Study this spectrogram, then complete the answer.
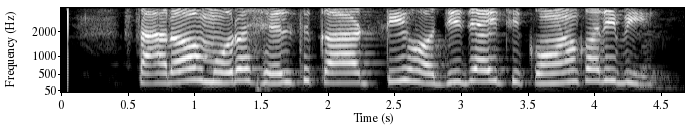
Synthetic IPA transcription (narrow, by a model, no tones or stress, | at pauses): saɾɔmoɾɔɦelt̪ʰkaɾɖʈiɦɔd͡ʒid͡ʒajt͡ʃʰikɔɽ̃ɔkɔɾibi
